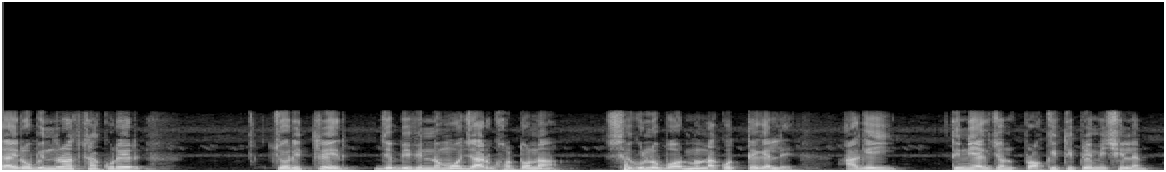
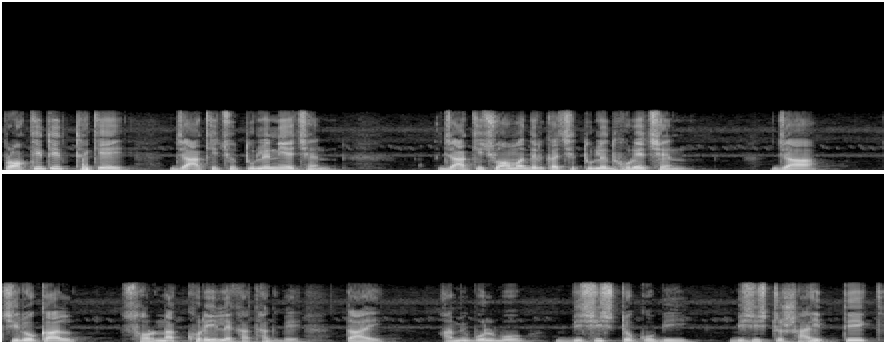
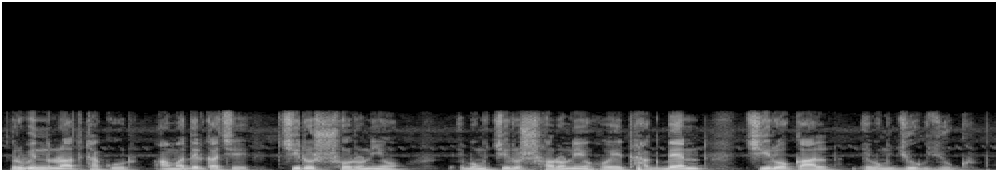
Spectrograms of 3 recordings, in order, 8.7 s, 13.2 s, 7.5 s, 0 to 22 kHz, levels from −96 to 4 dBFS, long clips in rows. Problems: constant background noise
